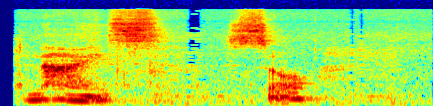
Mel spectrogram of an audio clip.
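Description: A woman's voice speaking two short, soft utterances, one of them "So"; speech only.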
